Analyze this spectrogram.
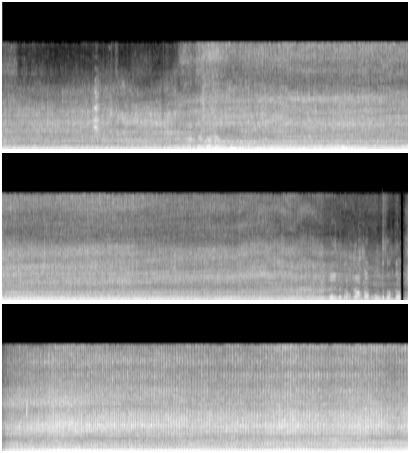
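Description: A tractor engine chugs loudly and strains under a heavy load.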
